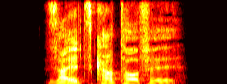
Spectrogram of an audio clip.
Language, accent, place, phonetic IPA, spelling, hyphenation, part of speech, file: German, Germany, Berlin, [ˈzalt͡skaʁtɔfl̩], Salzkartoffel, Salz‧kar‧tof‧fel, noun, De-Salzkartoffel.ogg
- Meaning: boiled potato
